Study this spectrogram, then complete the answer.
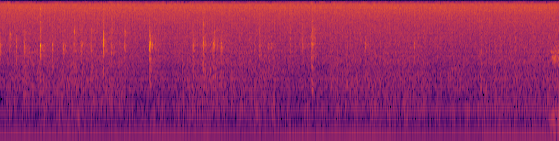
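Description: Keys clicking on a computer keyboard as a command is typed at an MS-DOS prompt, a quick irregular patter of close, soft taps over a steady low hum, with no one speaking.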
